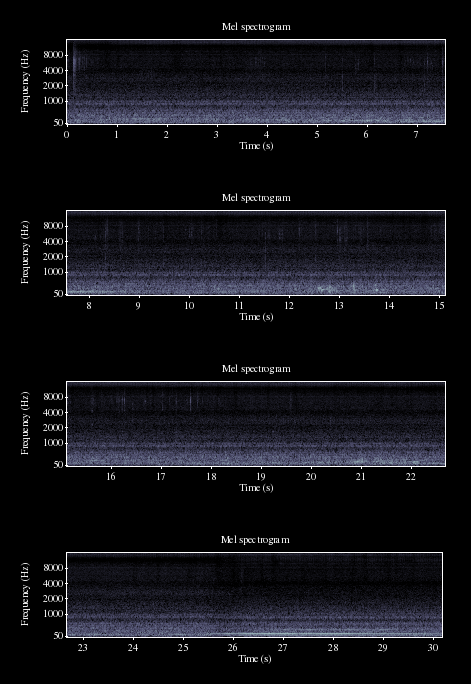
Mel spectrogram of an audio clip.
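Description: Steady outdoor background noise with a low mechanical hum. A steadier, somewhat louder hum comes in about four seconds before the end.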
